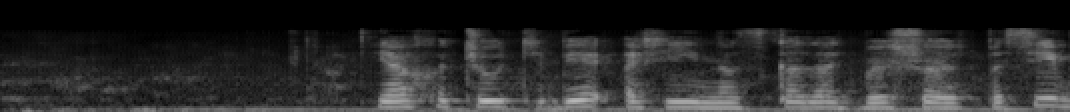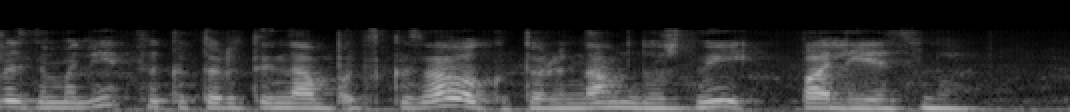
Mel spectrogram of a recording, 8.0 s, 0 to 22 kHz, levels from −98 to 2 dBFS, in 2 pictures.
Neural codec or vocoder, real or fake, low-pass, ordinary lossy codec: codec, 16 kHz, 4 kbps, X-Codec, WavLM features, trained on Multilingual LibriSpeech; fake; 7.2 kHz; none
